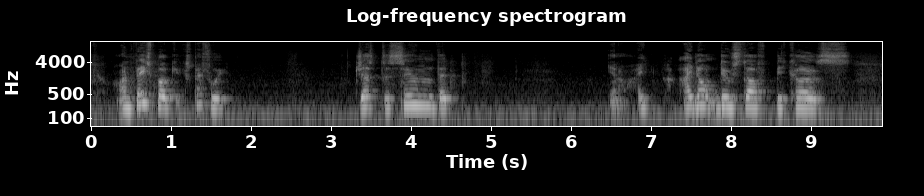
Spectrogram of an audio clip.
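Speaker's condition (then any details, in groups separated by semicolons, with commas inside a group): Cerebral palsy; heavily altered breathing patterns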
